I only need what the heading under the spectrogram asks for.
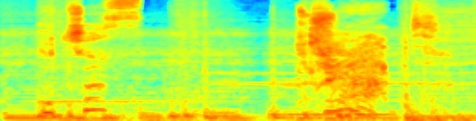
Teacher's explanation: le E est muet et le D va être prononcé comme un T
